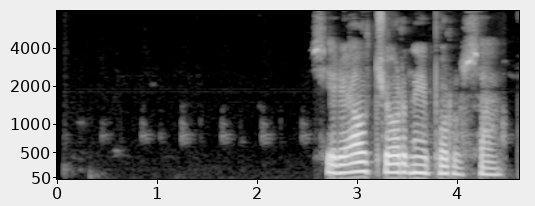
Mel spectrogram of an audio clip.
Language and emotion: Russian, neutral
